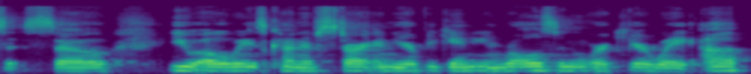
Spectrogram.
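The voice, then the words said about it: American accent, Californian. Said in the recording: “they can probably tell from my accent, I'm not from Germany. I'm actually from the States, from California.”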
